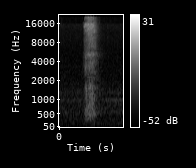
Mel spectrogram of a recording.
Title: Attempted Spray sneezes (F)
